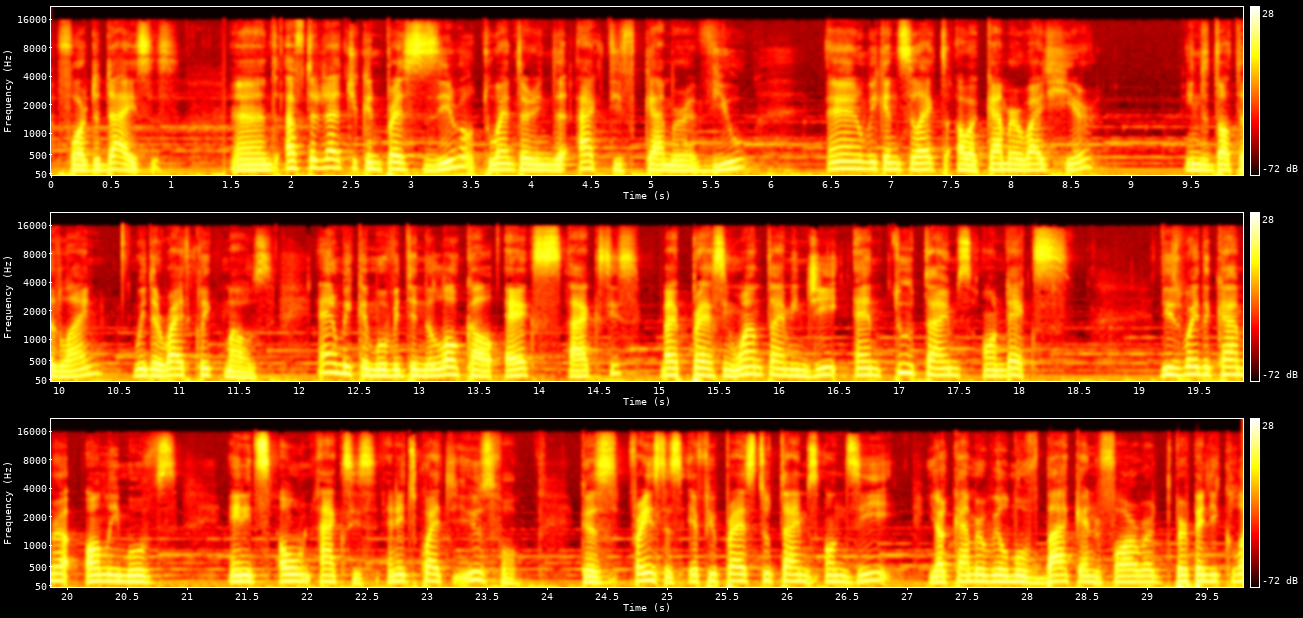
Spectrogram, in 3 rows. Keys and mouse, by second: 2.5 KP_0, 11.1 g, 24.5 g, 27.4 g.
